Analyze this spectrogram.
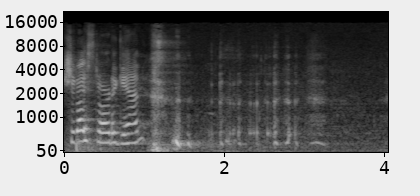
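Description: A woman laughs into a microphone.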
